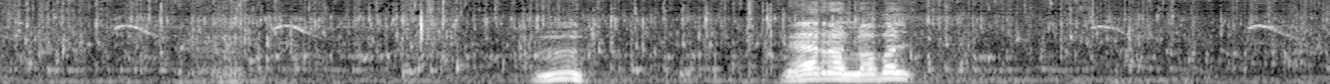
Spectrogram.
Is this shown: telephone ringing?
no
